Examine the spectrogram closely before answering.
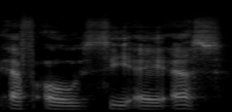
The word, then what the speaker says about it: FOCAS: I kind of like this because if you abbreviate that for your newsletters or communications, it would be FOCAS Center, the focus. So it's pronounced somewhat like a focus center.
